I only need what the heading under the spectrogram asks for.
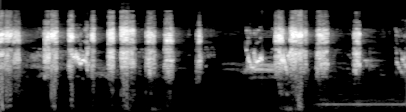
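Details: Budgerigar giving a quick string of sharp, buzzy chirps about five per second, a short pause, then more scratchy notes and a brief warble, with a low hum entering late.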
